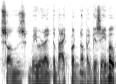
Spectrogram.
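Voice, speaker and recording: In a Northern Irish accent, the flat, monotone voice comes through on a very clean recording with a silent background. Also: man. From Northern Ireland, Newry. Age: 60s. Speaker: charity founder, bereaved father. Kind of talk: podcast interview.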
